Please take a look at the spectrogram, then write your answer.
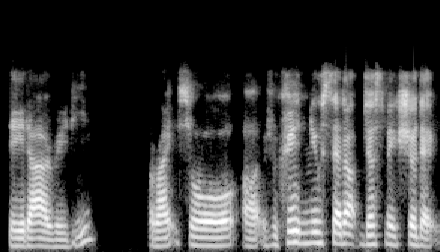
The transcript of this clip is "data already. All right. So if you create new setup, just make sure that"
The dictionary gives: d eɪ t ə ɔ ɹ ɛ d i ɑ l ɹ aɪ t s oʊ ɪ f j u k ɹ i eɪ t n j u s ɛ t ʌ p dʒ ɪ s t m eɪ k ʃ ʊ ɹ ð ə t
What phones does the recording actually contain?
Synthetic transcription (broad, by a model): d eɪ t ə ɔ ɹ ɛ d i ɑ ɹ aɪ t s oʊ ɪ f j u k ɹ i eɪ t n j u s ɛ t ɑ p dʒ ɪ s m eɪ k ʃ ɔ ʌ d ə t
